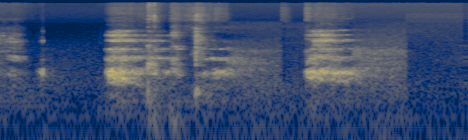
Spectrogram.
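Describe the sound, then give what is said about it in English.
A person makes heavy, breathy gasps: one long, rasping breath and then a second, shorter one after a brief pause. The voice seems to be imitating heavy breathing. “Heavy, heavy breathing.”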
